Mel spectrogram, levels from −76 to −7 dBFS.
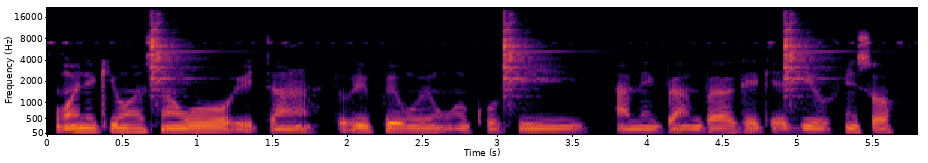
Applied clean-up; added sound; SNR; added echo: none; Cutlery, silverware; 1 dB; none.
